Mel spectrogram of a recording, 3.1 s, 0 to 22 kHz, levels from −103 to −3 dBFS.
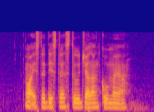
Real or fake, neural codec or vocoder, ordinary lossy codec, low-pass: real; none; none; none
